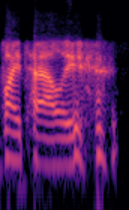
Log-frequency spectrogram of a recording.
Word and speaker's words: Vitali: Vitali, first of all and most importantly, am I pronouncing your name correctly? It's Vitali.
